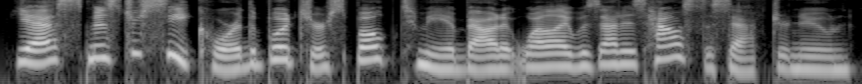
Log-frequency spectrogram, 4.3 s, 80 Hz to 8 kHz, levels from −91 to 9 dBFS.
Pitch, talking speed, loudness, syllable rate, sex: 235 Hz, 250 wpm, -19 LUFS, 6.2 syllables/s, female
